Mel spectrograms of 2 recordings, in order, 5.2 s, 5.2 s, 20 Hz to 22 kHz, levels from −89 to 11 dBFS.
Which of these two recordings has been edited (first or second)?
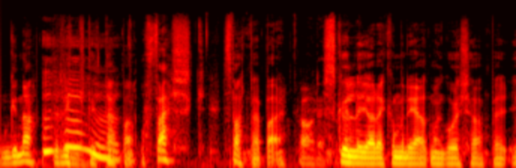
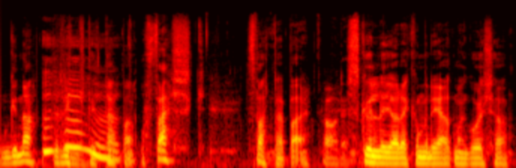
first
